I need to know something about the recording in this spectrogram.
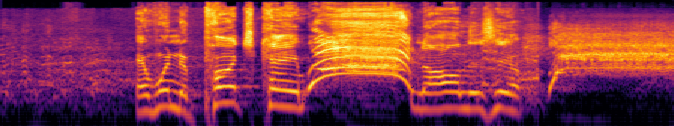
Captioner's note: screaming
